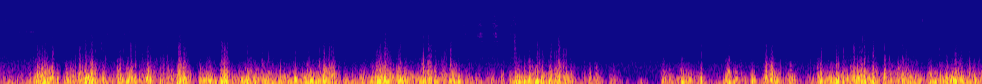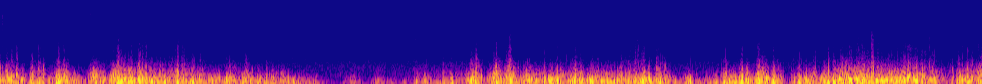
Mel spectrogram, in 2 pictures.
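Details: Wild boar seen in the wild while hunting hares give deep, rough grunts and snorts in steady bursts, broken by brief pauses.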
